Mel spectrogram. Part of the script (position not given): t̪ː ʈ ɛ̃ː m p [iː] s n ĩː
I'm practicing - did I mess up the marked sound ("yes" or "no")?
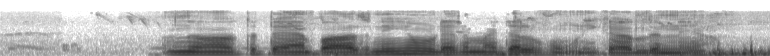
yes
